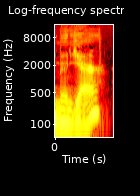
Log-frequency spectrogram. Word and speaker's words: meunière: It looks like the word manure, and it might actually mean that as well. Might mean the same thing, but it's actually called, or it's pronounced meunière.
